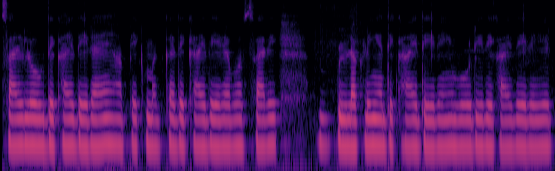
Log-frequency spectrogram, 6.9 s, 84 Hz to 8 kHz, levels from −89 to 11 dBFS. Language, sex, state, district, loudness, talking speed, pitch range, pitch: Hindi, female, Uttar Pradesh, Ghazipur, -41 LUFS, 215 wpm, 165-170 Hz, 165 Hz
